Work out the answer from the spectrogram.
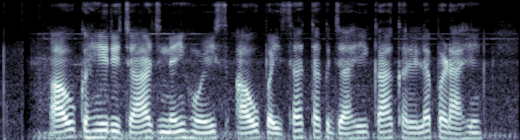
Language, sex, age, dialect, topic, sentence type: Chhattisgarhi, male, 18-24, Western/Budati/Khatahi, banking, question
